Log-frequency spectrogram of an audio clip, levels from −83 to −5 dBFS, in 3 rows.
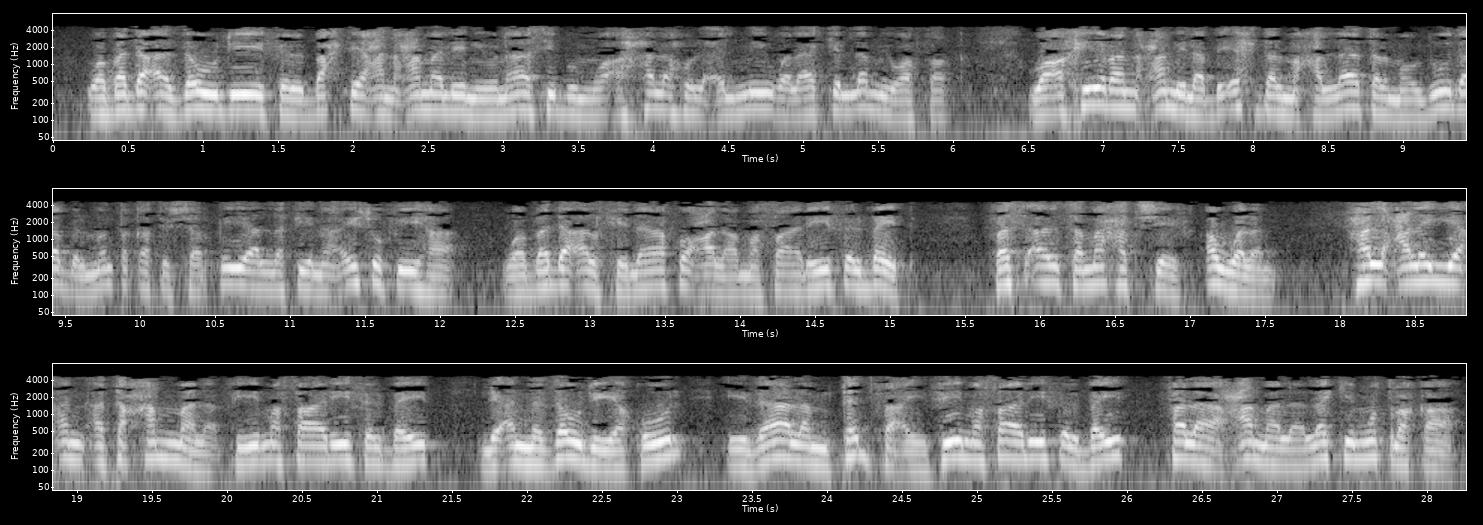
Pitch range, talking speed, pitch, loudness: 120-155 Hz, 110 wpm, 140 Hz, -19 LUFS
